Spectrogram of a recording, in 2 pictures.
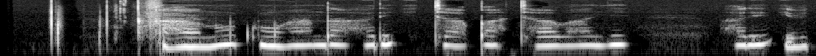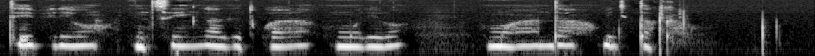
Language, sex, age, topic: Kinyarwanda, female, 25-35, government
